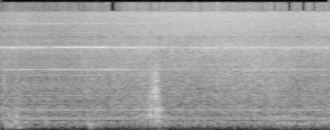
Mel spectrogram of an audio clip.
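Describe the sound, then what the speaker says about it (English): A pressure washer runs as a steady, loud broadband hiss and hum while washing a boat, with a brief swell of spray partway through and no voices. "And then he takes a pressure washer from me."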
